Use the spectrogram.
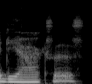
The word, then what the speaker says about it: Deoxys: rayquaza or d northern uh i'm gonna say deoxys is that how you say his name yeah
